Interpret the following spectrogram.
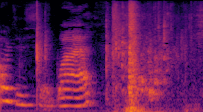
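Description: A small child's high voice speaking briefly, then a short splash of bathwater a little over a second in.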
